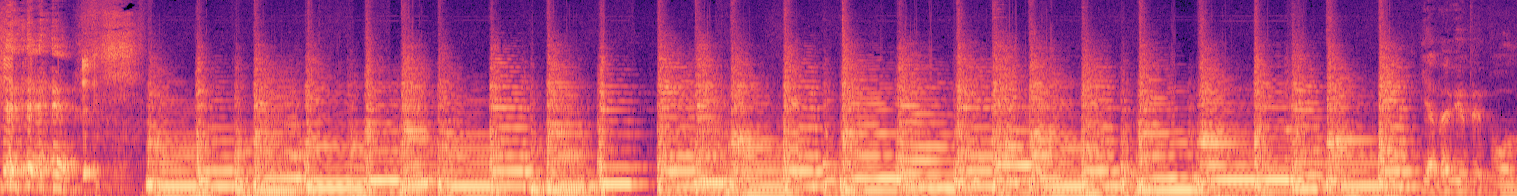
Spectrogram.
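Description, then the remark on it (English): Harsh, atonal distorted noise from an effects unit, chopped into loud buzzy pulses that repeat in a steady, quick rhythm for the whole stretch, with no talking. “Any like feedback or anything like that, any distortion, I'm like, whoa, that's cool.”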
